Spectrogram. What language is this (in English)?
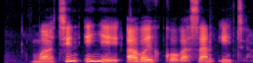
Kalenjin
